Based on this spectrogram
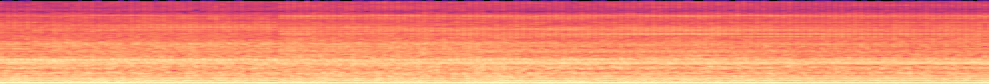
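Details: Free-pickup push lawnmower, run after a head gasket was made from Permatex red RTV silicone. Loud, harsh clatter with fast, uneven clicking; some smoke, no oil leak. Cause unclear, possibly leaking past the failed RTV head gasket.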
